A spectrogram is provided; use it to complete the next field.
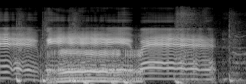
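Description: A goat bleats loudly in two long, quavering cries, the second following almost immediately after the first, with no voices alongside.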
